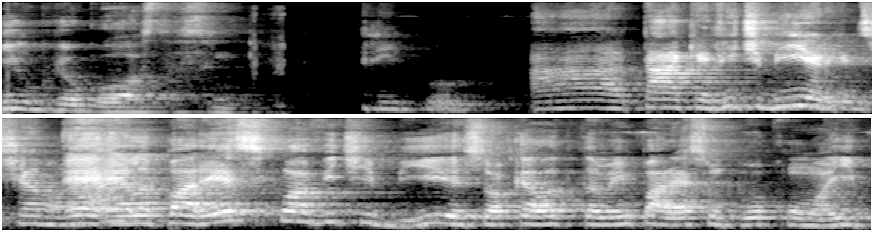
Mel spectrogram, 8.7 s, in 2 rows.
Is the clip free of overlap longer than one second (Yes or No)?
Yes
